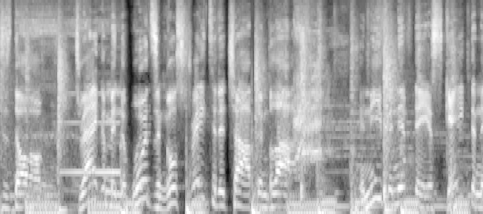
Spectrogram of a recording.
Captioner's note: ahh!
